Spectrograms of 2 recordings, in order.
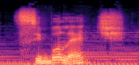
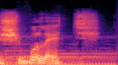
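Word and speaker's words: shibboleth: pronunciasse a palavra shiboleth se não fosse capaz de dizer bem a palavra e pronunciar-se por exemplo cebolete em vez de shiboleth ficava claro que estava mentindo nesse caso era morto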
